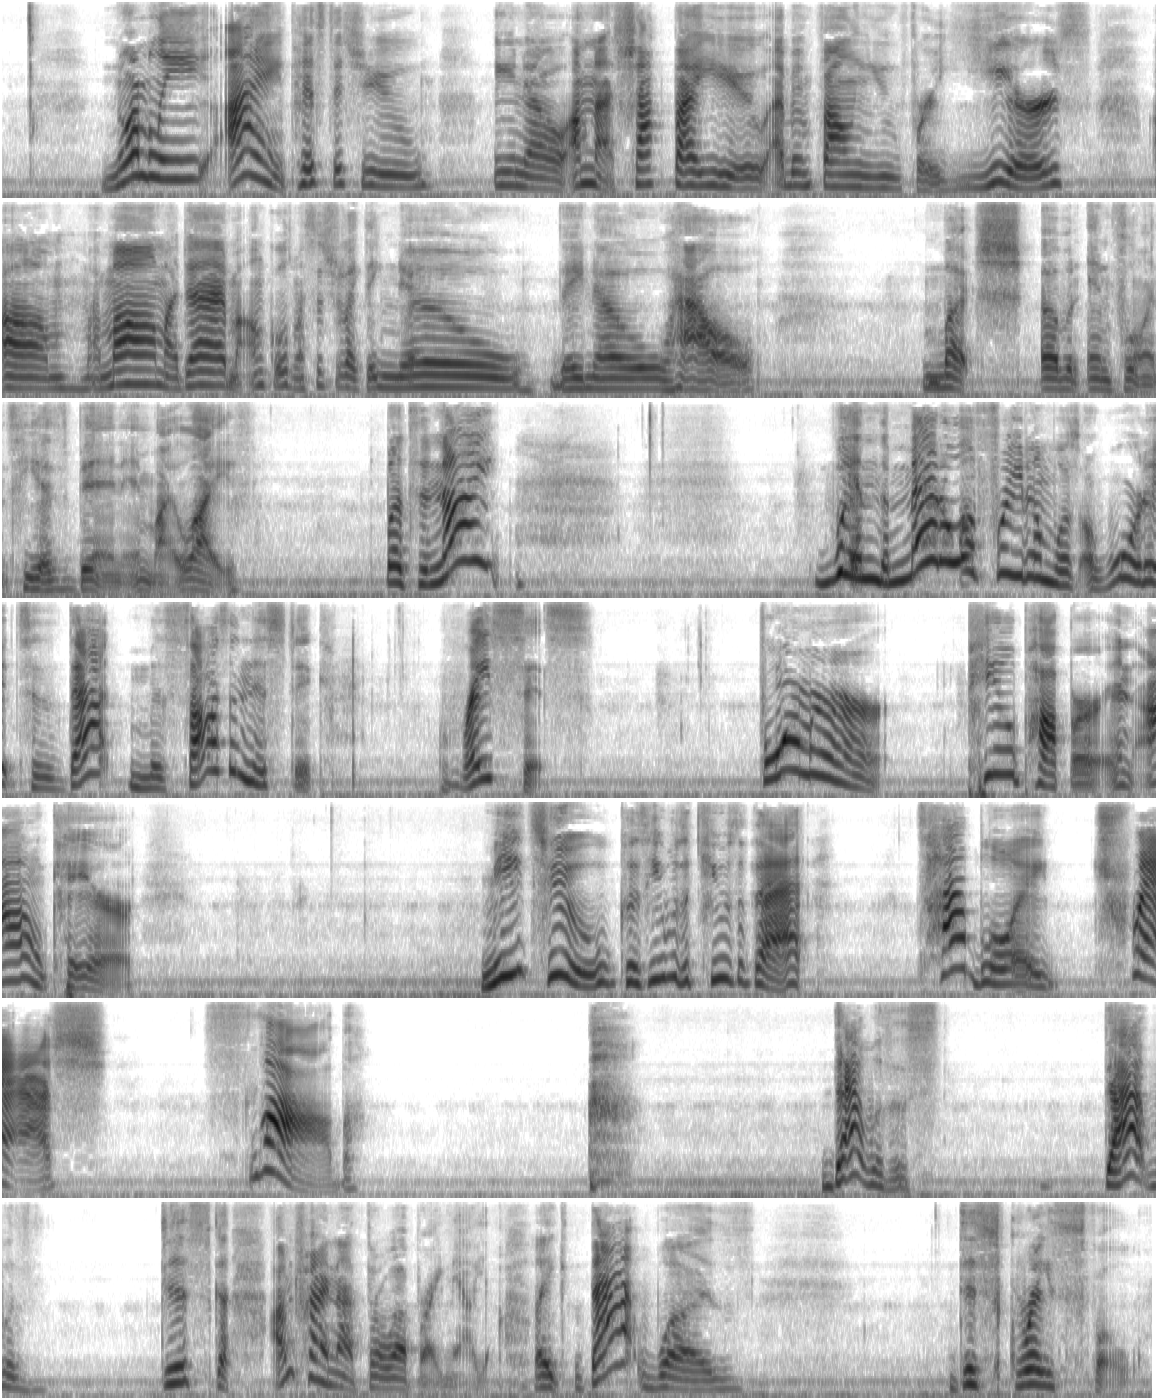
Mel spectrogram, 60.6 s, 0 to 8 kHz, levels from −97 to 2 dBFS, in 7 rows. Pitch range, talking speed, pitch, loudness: 155-260 Hz, 95 wpm, 200 Hz, -21 LUFS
